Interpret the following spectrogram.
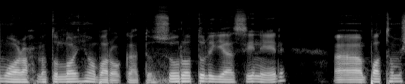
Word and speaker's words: ইয়াসিন: ইয়াসিন, ইয়াসিন ইয়াসিন বলবো না আমরা, ইয়া এক আলিফ, সিনকে আমরা 4 আলিফ টান দিয়ে দেব, উচ্চারণটা করবো ইয়াসিন।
